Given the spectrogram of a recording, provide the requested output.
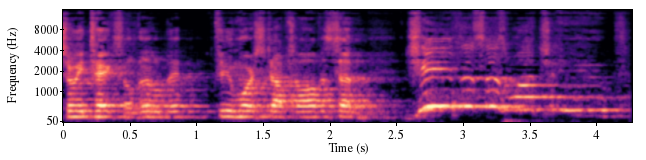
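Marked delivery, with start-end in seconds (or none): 2.6-4.2 very high parrot voice crying out. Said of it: "a voice cries out".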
